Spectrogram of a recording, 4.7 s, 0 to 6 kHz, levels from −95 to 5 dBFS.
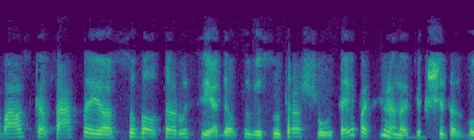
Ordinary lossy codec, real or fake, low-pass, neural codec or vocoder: MP3, 32 kbps; real; 5.4 kHz; none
